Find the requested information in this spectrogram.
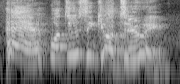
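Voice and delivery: put-on high, indignant German accent; German-accented captain. Captain scolding his stuck soldier, indignant German accent. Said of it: "that was a German accent".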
